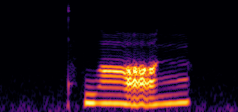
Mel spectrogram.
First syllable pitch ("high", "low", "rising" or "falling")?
low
